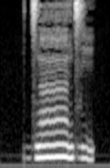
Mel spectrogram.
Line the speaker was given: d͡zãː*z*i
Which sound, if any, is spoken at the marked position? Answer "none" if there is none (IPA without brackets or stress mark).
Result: d͡z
